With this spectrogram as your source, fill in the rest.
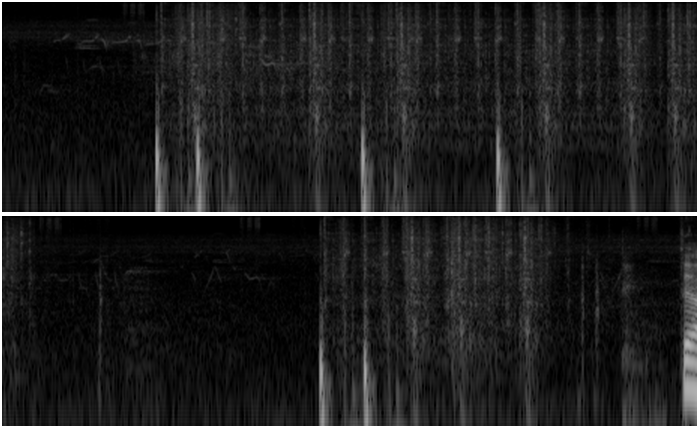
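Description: Coins clink in quick bursts.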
